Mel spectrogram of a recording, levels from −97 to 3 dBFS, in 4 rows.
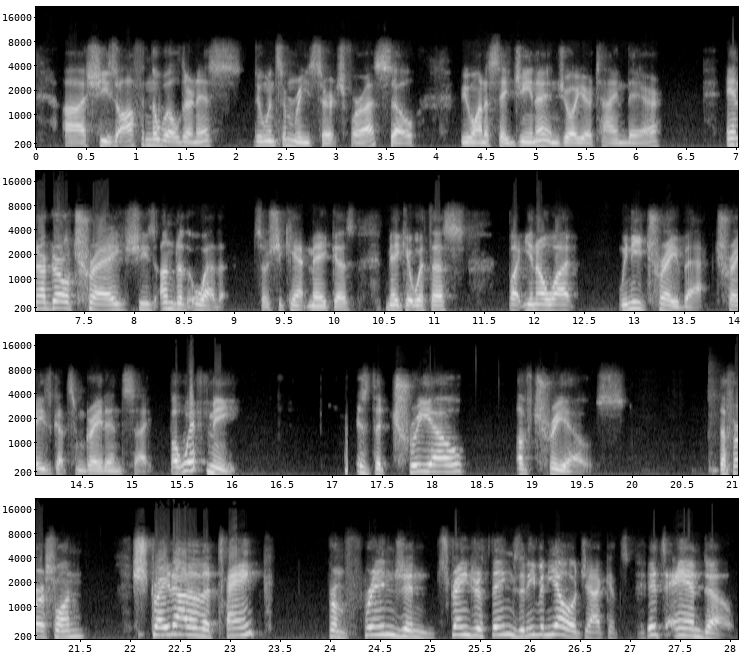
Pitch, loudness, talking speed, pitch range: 145 Hz, -18 LUFS, 165 wpm, 120-185 Hz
